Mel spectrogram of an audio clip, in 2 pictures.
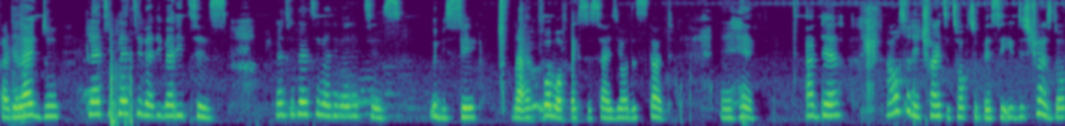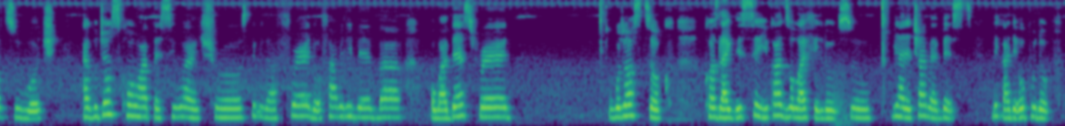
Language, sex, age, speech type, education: Nigerian Pidgin, female, 46-60, spontaneous, tertiary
